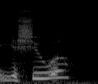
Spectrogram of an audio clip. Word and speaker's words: Yeshua: Jesus in the Hebrew word, I guess they pronounce it Yeshua, J-E-S-H-U-A.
